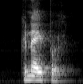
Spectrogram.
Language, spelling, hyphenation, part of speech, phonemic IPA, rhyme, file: Dutch, knijper, knij‧per, noun, /ˈknɛi̯.pər/, -ɛi̯pər, Nl-knijper.ogg
- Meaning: 1. a clothespin 2. the scissors of a crustacean or other arthropod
